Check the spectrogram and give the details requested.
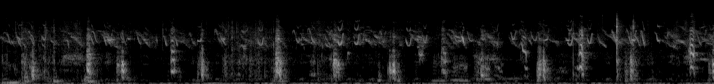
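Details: Free-range farm chickens and new baby chicks: rapid, overlapping clucks and shrill chick cheeps, busy and continuous throughout.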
